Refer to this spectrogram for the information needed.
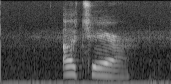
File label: chair; What has four legs, a back, two arms, but no body?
